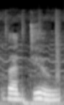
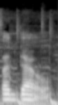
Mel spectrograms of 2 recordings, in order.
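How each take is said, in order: First: The name ends with an 'oo' vowel. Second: The name ends with an 'oh' vowel. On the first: The speaker calls it right. "It actually is pronounced the do" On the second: The speaker calls it wrong. "not the dough"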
